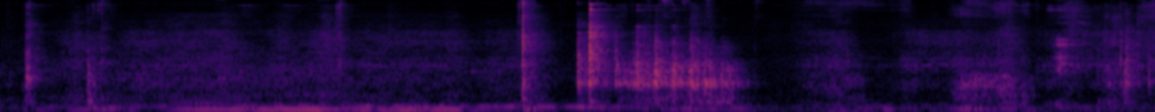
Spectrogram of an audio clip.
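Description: Pencil work on a paper shoe pattern laid on a table: light clicks and taps, one sharp tap about four seconds in, then a short stretch of pencil scratching on the paper. A low steady hum sits underneath for the first few seconds.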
